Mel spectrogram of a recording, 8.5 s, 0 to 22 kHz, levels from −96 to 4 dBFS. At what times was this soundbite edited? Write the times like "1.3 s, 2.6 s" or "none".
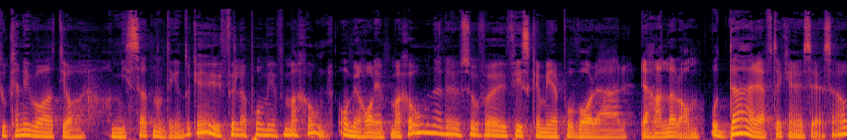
3.7 s, 7.0 s

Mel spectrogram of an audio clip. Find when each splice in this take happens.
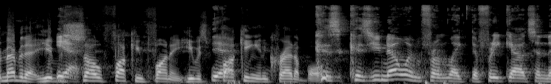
none

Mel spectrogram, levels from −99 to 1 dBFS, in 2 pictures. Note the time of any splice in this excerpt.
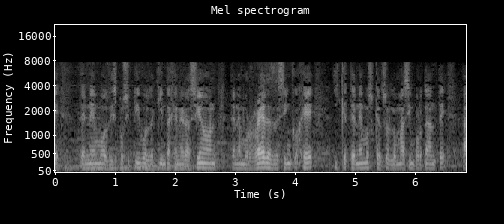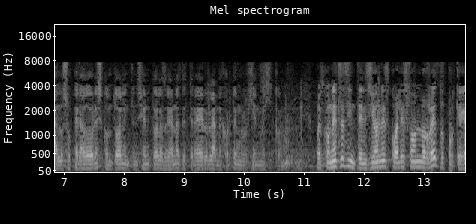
none

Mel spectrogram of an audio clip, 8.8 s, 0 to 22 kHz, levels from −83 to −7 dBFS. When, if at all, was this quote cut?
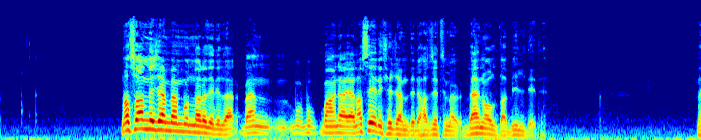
none

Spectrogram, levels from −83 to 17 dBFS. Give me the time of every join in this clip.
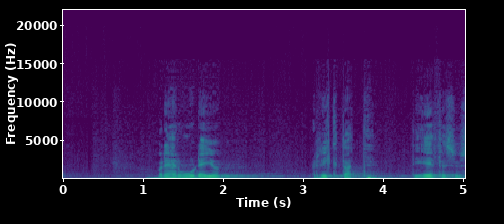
none

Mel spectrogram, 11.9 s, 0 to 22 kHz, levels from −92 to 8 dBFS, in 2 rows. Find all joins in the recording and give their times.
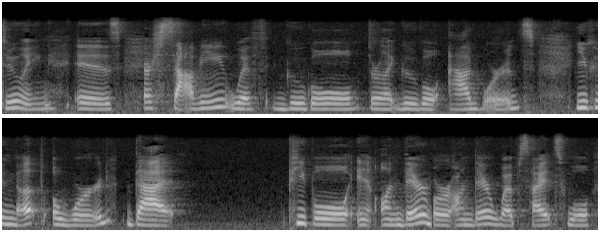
1.4 s, 3.7 s, 6.1 s, 7.1 s, 10.2 s

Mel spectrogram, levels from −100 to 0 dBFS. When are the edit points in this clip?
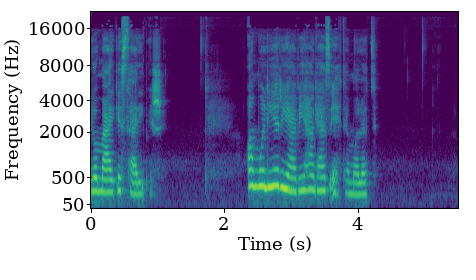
3.4 s

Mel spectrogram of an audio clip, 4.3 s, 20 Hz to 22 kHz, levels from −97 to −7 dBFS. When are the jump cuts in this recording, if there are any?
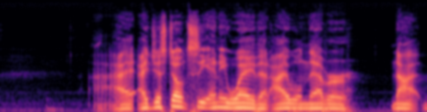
none

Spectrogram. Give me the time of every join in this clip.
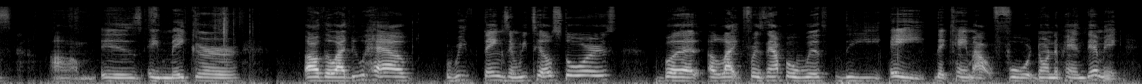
0.9 s

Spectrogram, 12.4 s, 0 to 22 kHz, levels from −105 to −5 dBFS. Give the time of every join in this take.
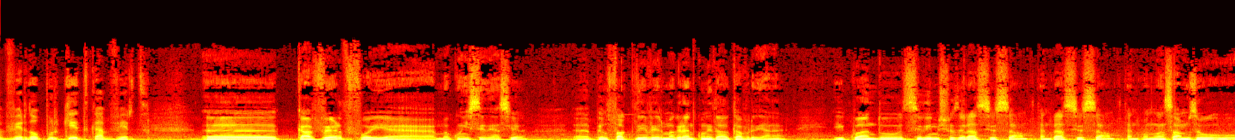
3.5 s, 10.5 s

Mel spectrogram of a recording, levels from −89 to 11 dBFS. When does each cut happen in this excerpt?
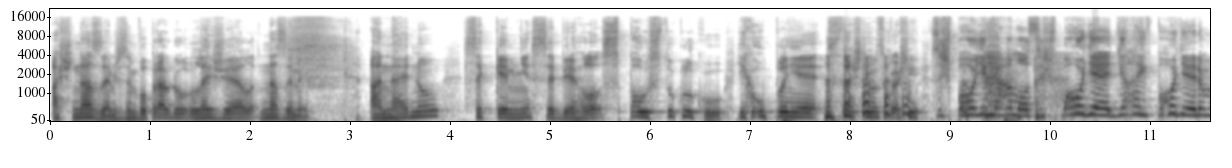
6.8 s, 8.8 s

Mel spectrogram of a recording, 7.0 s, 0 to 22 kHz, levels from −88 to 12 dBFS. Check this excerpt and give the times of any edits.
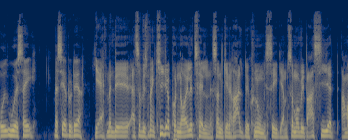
3.4 s

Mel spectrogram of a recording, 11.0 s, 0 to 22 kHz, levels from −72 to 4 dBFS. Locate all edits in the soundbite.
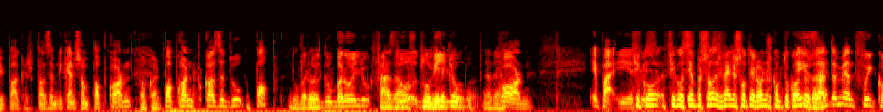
7.9 s

